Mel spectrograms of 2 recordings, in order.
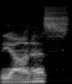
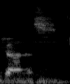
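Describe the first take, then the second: First: The name begins with a Y sound. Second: The name begins with a J sound. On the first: This is the traditional pronunciation. "traditionally it's called Giannis... you pronounce it with a Y" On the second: This is an acceptable alternative pronunciation. "but you can say Giannis"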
